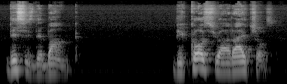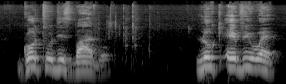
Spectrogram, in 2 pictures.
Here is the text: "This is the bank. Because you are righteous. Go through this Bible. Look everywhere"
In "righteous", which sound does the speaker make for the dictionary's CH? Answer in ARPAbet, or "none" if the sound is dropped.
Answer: CH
